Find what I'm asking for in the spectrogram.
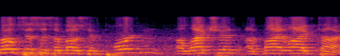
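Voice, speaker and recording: There is noticeable background noise behind a man with an American accent and a high pitch. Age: 60s. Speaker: political candidate. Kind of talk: campaign speech. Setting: rally with audience. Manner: animated.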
